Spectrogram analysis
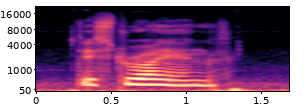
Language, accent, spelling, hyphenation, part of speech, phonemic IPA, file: English, US, destroying, de‧stroy‧ing, verb, /dɪˈstɹɔɪ(j)ɪŋ/, En-us-destroying.ogg
- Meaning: present participle and gerund of destroy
